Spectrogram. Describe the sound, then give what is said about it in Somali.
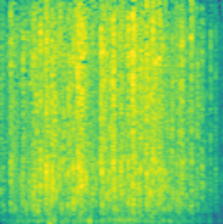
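Sporadic gunfire during a battle near the Jubba River, with militia fighters coming under fire as they flee: a dense, continuous crackle of sharp pops runs loud and steady through the whole clip with no pauses. “waxaa joogsatay rasaasta inteedii badnayd walow aad maqlayso mid teltel ah oo dhacaysa”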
